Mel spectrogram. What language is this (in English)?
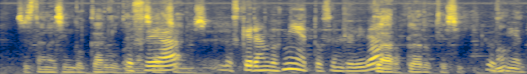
Spanish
